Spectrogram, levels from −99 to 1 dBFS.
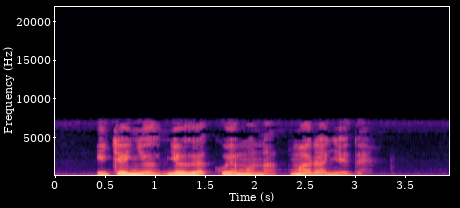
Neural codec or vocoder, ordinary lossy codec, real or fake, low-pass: none; MP3, 96 kbps; real; 7.2 kHz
